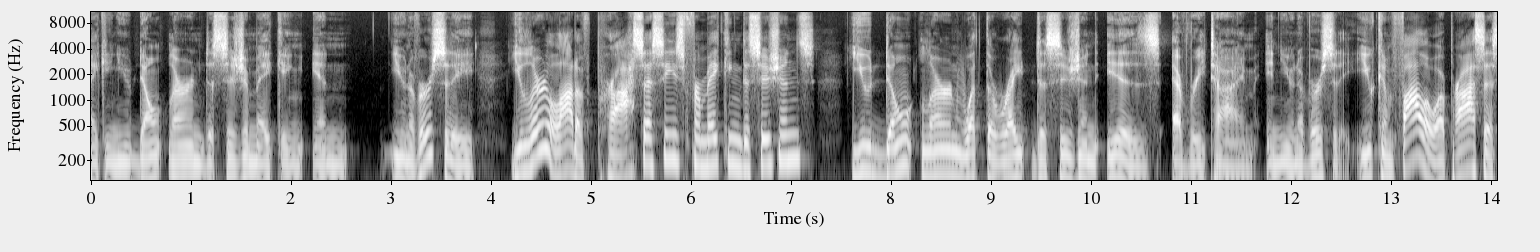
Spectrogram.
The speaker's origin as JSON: {"language": "English", "region": "Minnesota", "country": "United States", "said": "I'm in Minnesota, and one of the things people say about folks from Minnesota is we're Minnesota nice"}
